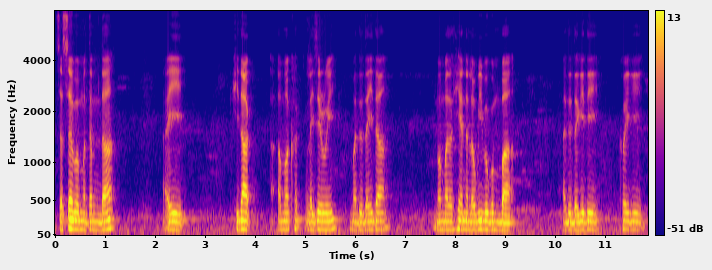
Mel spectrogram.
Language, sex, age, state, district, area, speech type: Manipuri, male, 18-30, Manipur, Imphal West, rural, spontaneous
